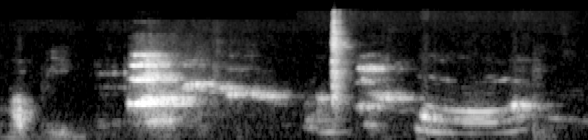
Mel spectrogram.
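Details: Indoor puppy pen at Red Barn Cavaliers holding five blenheim Cavalier King Charles Spaniel puppies born around New Year's: a loud whine sliding downward, then a sharp click and a few softer wavering whimpers.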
